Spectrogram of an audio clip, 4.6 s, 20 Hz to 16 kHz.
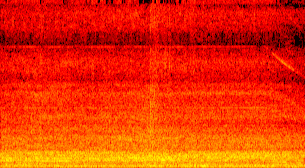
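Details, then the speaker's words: Shark Rotator NV520 vacuum, second pass over baking soda with filter already clogged: steady high rushing hiss with strained, choked edge, not picking anything up; baking soda packed in cyclone and filters, suction lost. "See this? Not picking up anything now."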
